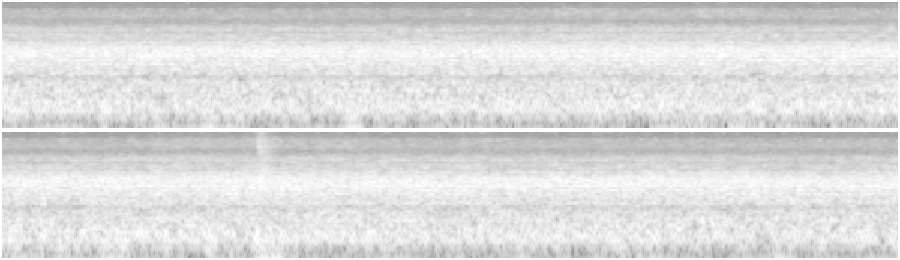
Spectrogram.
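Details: Steady broadband hiss, like an appliance or air conditioner, with one short click near the end and no animal sounds.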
